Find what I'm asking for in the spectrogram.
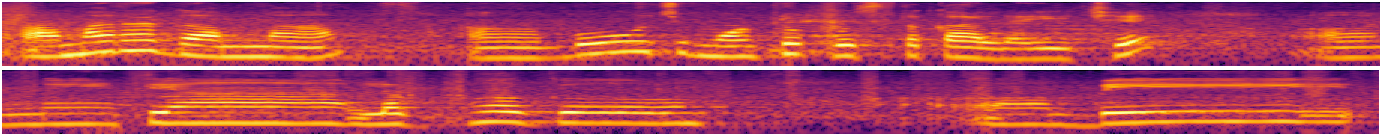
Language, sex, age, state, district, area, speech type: Gujarati, female, 30-45, Gujarat, Rajkot, rural, spontaneous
